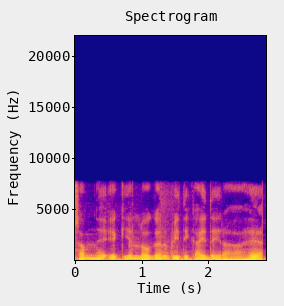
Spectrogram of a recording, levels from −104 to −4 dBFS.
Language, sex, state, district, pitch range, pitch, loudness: Hindi, male, Arunachal Pradesh, Lower Dibang Valley, 110-125 Hz, 115 Hz, -14 LUFS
